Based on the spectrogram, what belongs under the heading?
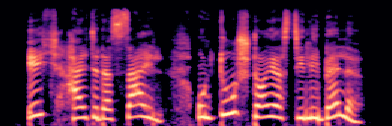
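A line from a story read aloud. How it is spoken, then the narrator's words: Called out. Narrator (German): rief Laila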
